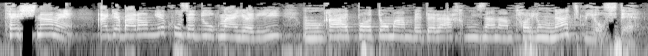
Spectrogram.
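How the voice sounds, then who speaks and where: A woman's voice: high voice, pushed and bright. A woman voicing a greedy, bullying male fox who makes threatening demands in a children's storybook reading. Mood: demanding.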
